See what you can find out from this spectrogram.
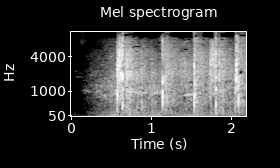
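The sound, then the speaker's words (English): Gunfire in the Palestinian village of Al-Mughayir in the West Bank: several sharp, abrupt cracks spaced irregularly over a steady rumbling background. “Gunfire in the Palestinian village of Al-Mughayir in the Israeli-occupied West Bank.”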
